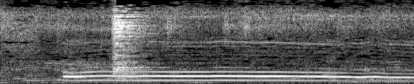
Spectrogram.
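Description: A young girl singing. After a short break she holds one long, drawn-out note that sinks slightly in pitch near the end.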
